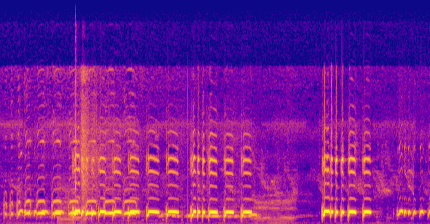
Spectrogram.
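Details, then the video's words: Javanese local zebra dove song used as a trapping lure: loud, dense bursts of rolling, bubbling coos, notes tumbling quickly with brief pauses, a softer purring passage, then more rapid rolling phrases. "SUARA BURUNG PIKAT PERKUTUT LOKAL JAWA"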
